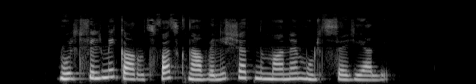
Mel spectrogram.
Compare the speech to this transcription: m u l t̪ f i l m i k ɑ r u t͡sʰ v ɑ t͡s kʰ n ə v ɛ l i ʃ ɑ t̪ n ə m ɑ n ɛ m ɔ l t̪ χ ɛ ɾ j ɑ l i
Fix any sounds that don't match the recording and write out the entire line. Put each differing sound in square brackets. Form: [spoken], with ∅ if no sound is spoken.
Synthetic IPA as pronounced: m u l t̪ f i l m i k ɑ r u t͡sʰ v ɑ t͡s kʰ n [ɑ] v ɛ l i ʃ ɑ t̪ n ə m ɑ n ɛ m [u] l t̪ [s] ɛ ɾ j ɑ l i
